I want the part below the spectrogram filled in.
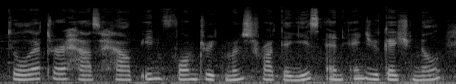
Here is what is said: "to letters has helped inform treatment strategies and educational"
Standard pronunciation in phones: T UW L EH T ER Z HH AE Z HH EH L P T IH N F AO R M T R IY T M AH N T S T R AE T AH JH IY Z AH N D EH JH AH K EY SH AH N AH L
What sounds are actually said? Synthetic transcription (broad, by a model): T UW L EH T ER HH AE S HH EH L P IH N F AO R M T R IY T M AH N T S T R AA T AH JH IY S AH N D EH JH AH K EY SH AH N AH L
